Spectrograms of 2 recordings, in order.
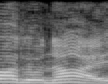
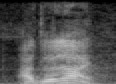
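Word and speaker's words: אֲדֹנָי: You know Adonai, it rhymes with El Shaddai, El Shad. You know it. Adonai.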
